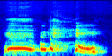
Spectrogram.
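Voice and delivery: high, loud laughing okay; amused at yourself, laughing it out. Real, not acted. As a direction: laugh your way into the word. Laughs at own whispering slip.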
